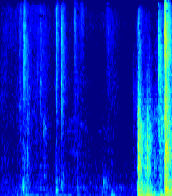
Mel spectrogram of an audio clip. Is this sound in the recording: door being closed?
yes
